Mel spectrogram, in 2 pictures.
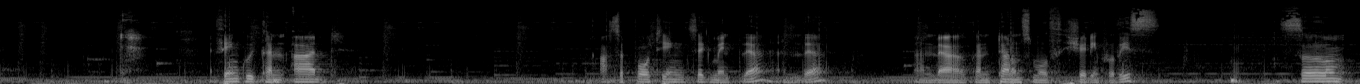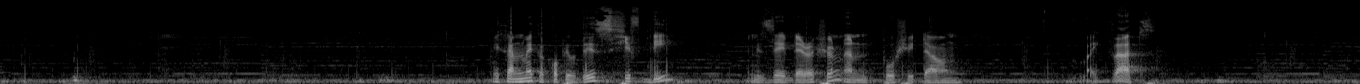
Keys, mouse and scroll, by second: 0.9 KP_3, 3.0 r, 9.0 click, 9.4-15.3 right drag, 11.0-11.3 scroll down 1, 11.3 `, 11.9-12.8 scroll down 2, 12.8 KP_1, 13.8 KP_3, 15.3-24.5 drag, 16.4-17.7 scroll down 2, 17.7 Tab, 18.1 a, 20.2 shift+d, 25.1 Tab, 26.2-26.8 scroll down 2, 26.8-27.2 scroll up 2.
